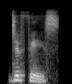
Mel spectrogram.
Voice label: "deface", Indian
